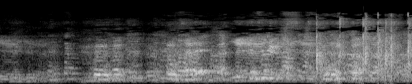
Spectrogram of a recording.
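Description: A man speaks to an audience.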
